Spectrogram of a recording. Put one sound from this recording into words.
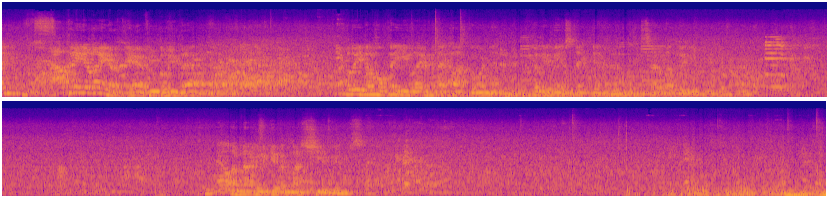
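A live band plays on stage in an echoing room.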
